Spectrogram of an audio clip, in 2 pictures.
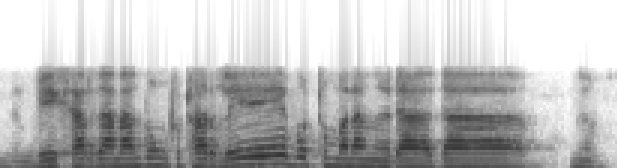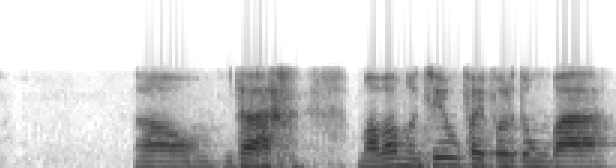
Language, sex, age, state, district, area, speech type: Bodo, male, 45-60, Assam, Kokrajhar, rural, conversation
